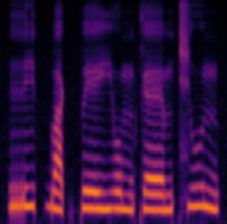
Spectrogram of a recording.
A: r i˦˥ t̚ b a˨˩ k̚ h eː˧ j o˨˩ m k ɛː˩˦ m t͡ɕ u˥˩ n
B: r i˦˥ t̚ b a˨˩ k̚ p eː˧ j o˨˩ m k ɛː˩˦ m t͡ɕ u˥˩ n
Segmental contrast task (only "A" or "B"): B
